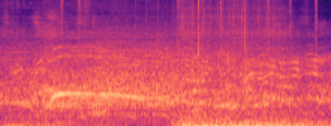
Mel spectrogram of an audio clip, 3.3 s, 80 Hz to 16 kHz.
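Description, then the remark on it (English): A crowd of about 5,000 Korean fans in an esports arena in Seoul, South Korea, screams and cheers continuously, loud and reverberant, watching 64 players compete in a video game match on stage, with a swelling low rumble joining the roar partway through and babbling voices mixed into the din. “cast a PUBG match in an arena packed with 5,000 screaming Koreans”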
